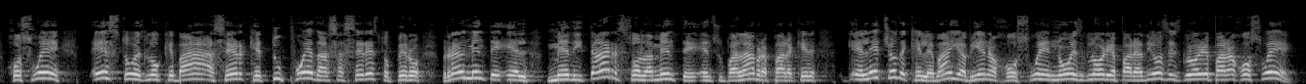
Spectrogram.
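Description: A man preaching a sermon, acting out quoted voices and firing rhetorical questions. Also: high voice.

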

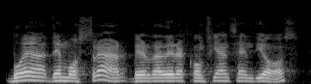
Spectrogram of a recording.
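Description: A man's voice: a little high, measured pace. Mexican man preaching a conversational sermon. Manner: animated, rising for emphasis and dropping to a hush.

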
